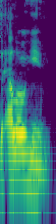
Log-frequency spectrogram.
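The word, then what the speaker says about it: יהוה: When Adonai is followed by Yud He Vav He, you always pronounce it, the Yud He Vav He as Elohim.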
